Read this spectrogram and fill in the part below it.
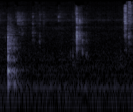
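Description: Someone eats khichuri with soybean curry, making a few soft, wet, squishy chewing sounds close up, quiet and brief.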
